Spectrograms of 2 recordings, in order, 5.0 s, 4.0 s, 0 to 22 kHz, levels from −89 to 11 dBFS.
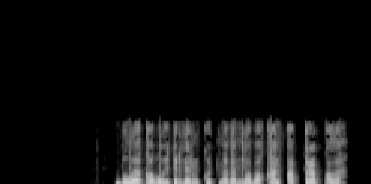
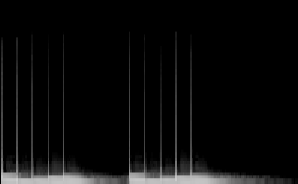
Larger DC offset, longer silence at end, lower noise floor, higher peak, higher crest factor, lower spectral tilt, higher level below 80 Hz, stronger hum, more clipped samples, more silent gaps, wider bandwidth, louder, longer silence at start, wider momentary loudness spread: neither; second, 0.35 s vs 0.95 s; first, under -90 dBFS vs -70 dBFS; about the same, -2 dBFS vs -2 dBFS; about the same, 18 dB vs 14 dB; second, -5 dB/octave vs -8.5 dB/octave; about the same, -56 dBFS vs -56 dBFS; neither; neither; first, 4.01-4.05 s vs none; first, 8 kHz vs 4 kHz; about the same, -18 LUFS vs -16 LUFS; first, 1.55 s vs 0 s; about the same, 8 LU vs 9 LU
